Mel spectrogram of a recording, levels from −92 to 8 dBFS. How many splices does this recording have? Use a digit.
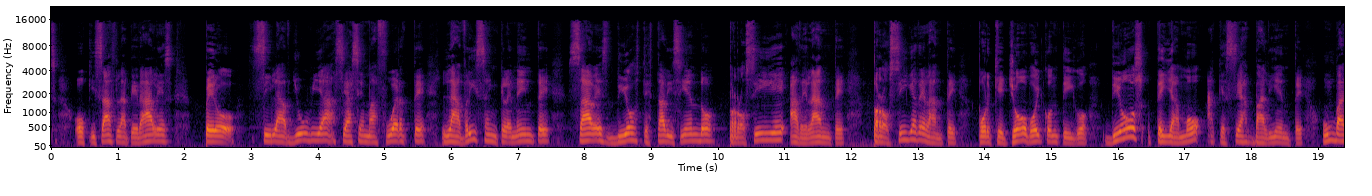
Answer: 0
